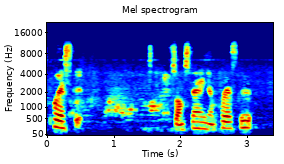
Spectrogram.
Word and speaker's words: Prescott: It's spelled Prescott, but if you say Prescott, they know you're not from around here because it's Prescuit.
